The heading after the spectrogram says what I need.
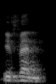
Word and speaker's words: event: And event, a sílaba tônica é a última. Event, não event.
